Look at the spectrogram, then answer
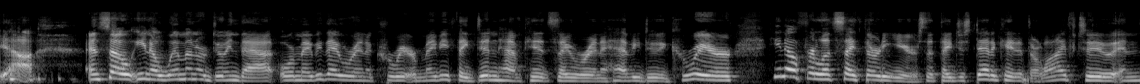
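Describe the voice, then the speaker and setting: Speaking in an American accent, a woman uses a plain, everyday voice at medium pitch. She keeps a moderate pace with lively intonation. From United States. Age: 60s. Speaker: naturopath and author. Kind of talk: interview.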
